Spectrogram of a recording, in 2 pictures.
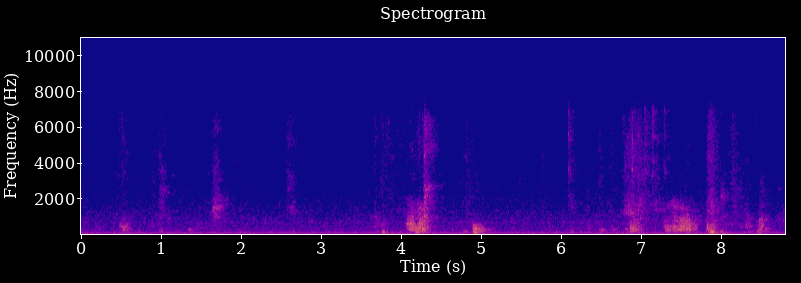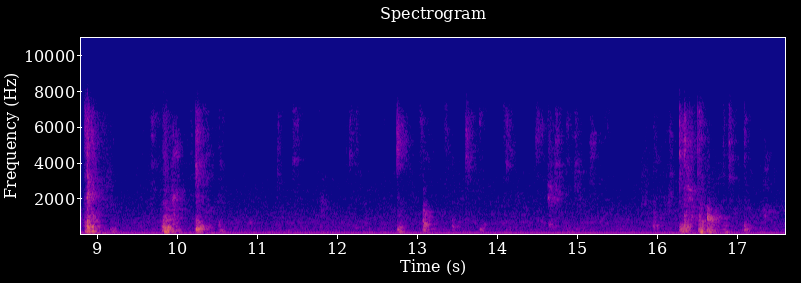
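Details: Litter of 47-day-old West Highland White Terrier puppies after an outdoor break: scattered short whimpers, soft growly yelps and squeaks in irregular bursts, mixed with clicking and rustling over a steady low hum.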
